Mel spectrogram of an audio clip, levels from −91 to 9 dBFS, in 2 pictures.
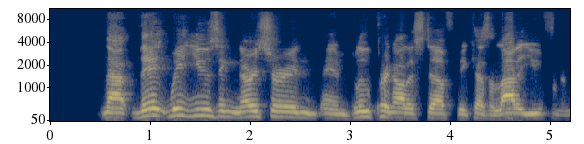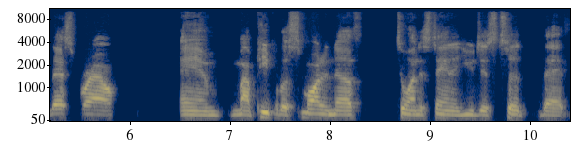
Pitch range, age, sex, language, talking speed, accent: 115-160 Hz, 30-49, male, English, 185 wpm, American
